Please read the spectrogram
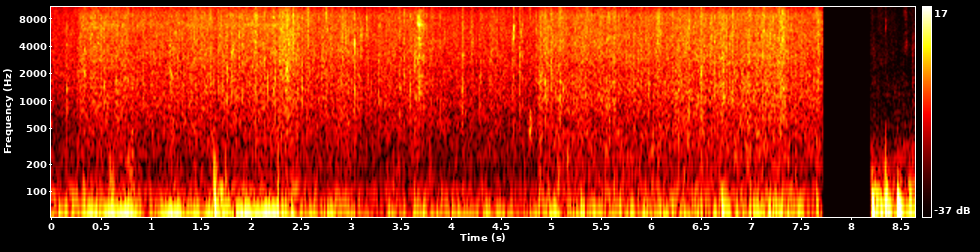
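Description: Heavy rain falling steadily, a dense hiss with scattered drop ticks. It cuts off abruptly just before the end.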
